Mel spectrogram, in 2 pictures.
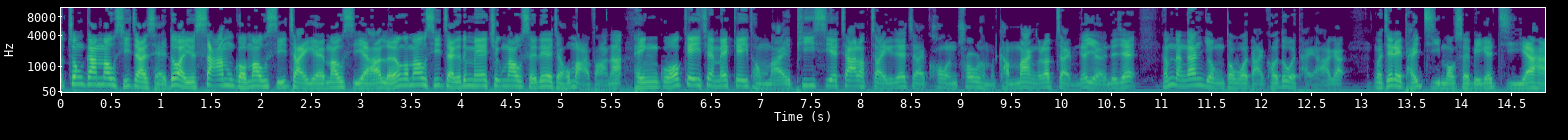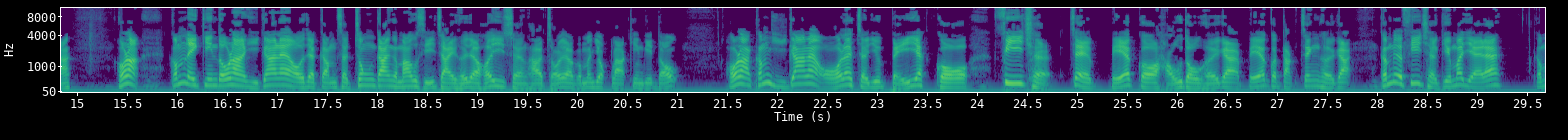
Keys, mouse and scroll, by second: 0.2-2.4 middle drag, 15.6-20.6 middle drag.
